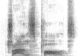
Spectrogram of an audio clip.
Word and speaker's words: transport: You notice that the first syllable takes the higher stress. Transport. And the second one becomes what? Transport.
